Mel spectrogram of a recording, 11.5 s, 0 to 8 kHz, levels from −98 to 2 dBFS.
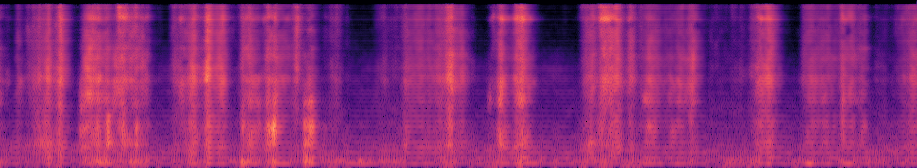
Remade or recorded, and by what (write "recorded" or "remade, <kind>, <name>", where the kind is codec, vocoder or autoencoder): remade, vocoder, Vocos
